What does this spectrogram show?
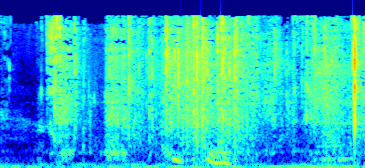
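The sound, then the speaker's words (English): Crunching of crisp snacks from a half-full bag of a PepsiCo-owned brand, with several brittle bites and chews in quick succession, a faint rustle of the bag, and a sharp click near the end. No one speaks. “This bag is half full. I'm probably not going to finish it, but get a couple more crunches in there.”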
